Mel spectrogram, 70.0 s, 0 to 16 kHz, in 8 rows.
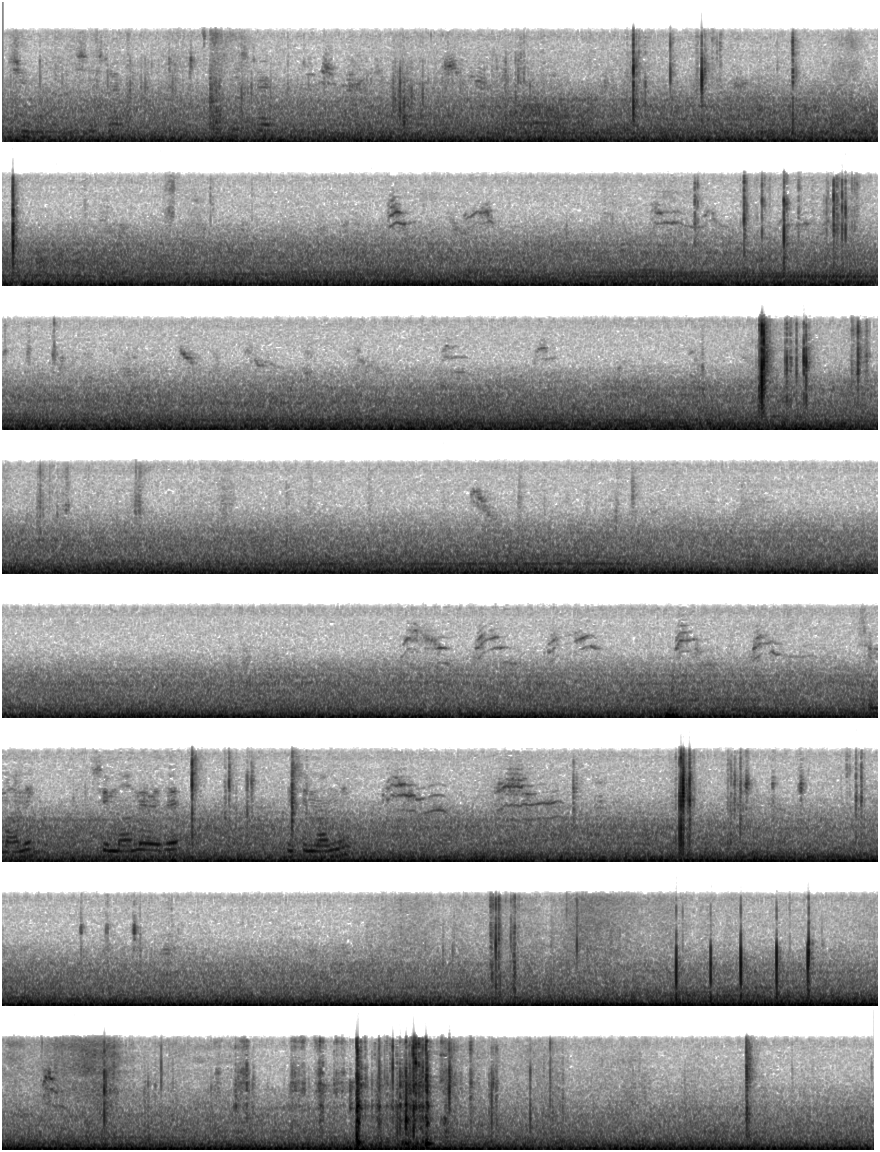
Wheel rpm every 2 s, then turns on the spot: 0, 0, 0, 0, 0, 0, 0, 0, 0, 0, 0, 0, 0, 0, 0, 0, 0, 0, 0, 0, 0, 0, 0, 0, 0, 0, 0, 0, 0, 0, 0, 0, 0, 0, 0.
none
